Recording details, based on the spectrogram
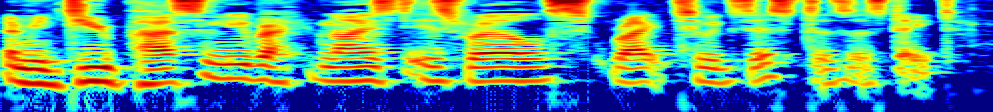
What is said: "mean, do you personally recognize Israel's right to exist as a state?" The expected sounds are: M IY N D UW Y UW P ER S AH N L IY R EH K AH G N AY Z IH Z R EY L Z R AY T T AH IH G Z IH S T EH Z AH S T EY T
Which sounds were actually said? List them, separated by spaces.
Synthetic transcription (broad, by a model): M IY N D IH Y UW P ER S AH N L IY R EH K AH G N AY Z IH Z R EY L Z R AY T T AH IH G Z IH S T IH Z AH S T EY T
